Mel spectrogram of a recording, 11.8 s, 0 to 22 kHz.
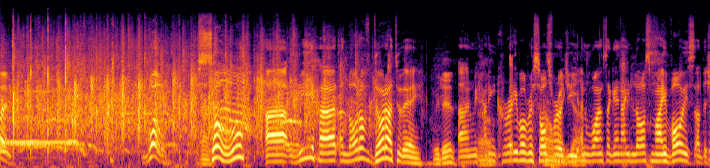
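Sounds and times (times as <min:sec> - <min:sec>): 
live crowd clapping and cheering: 0:00.0 - 0:06.9
speech: 0:02.5 - 0:11.8.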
